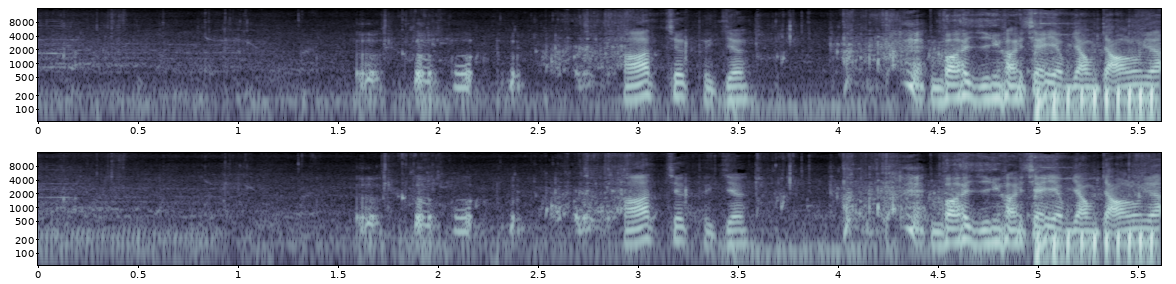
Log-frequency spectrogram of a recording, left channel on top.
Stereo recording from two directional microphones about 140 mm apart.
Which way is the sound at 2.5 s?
35° right (ahead or behind).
